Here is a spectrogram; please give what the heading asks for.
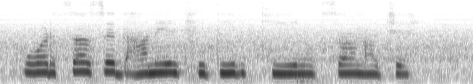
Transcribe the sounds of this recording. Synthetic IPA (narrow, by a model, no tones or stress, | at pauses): ʋəɾsased̪ʱaːniɾkʰit̪iɾkinʊksaːnɦot͡ʃe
